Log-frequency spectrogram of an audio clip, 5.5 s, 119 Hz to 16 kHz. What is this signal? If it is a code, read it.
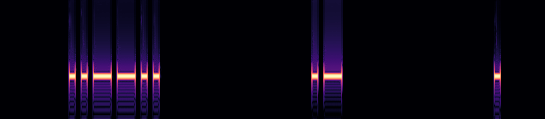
Morse code, heard as a keyed tone, about 20 wpm, spaced as for 5 wpm, 700 Hz. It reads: ?AE
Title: 236 Lesson 38e - Letter q - Three Characters 20wpm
